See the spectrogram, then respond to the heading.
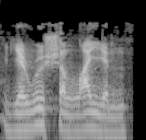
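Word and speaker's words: Yerushalayim (ירושלים): And we're to understand that, and basically pronounce it as if there's a missing letter there, which is a yod. So we actually pronounce it like that, Yerushalayim, even though the yod isn't there.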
